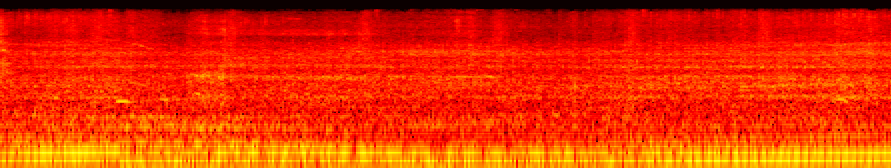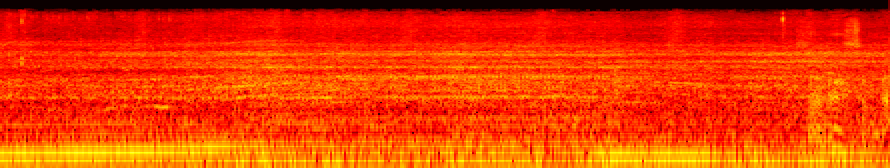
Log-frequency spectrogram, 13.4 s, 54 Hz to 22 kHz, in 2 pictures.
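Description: A Ducati Monster 797+ motorcycle engine with a short 2-in-1 exhaust idles and revs nearby, a rough, throaty exhaust rumble holding steady throughout.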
